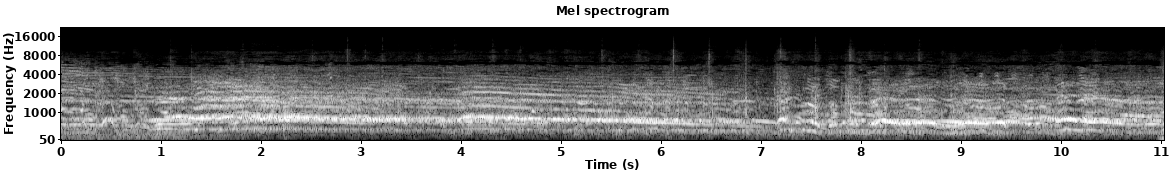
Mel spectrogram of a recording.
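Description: Group of men cheering together, loud and close, a sustained chorus of whooping, bellowing voices that swells and dips over about ten seconds, with scattered shouts on top.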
